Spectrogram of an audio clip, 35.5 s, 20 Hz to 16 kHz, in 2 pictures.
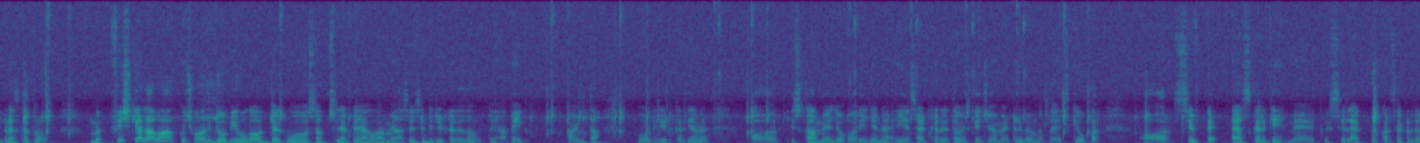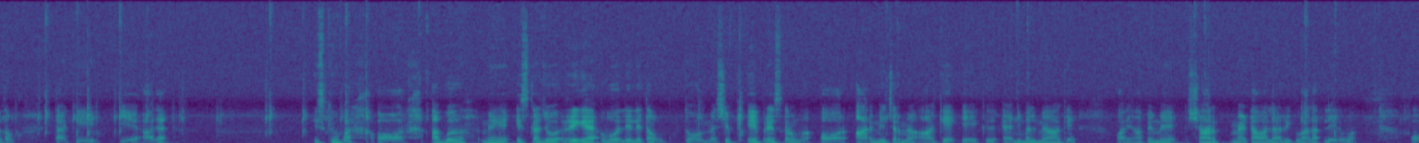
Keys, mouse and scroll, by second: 1.8 ctrl+i, 2.3-3.2 middle drag, 3.2-5.2 scroll up 2, 5.2-6.9 middle drag, 6.9 Delete, 8.3 scroll down 4, 8.6-9.0 middle drag, 9.0-9.4 scroll up 3, 9.4-10.0 shift+middle drag, 10.0-10.6 scroll down 4, 10.6 click, 11.1-12.3 middle drag, 12.3 click, 13.1-14.5 drag, 15.0-15.9 middle drag, 15.9 KP_7, 17.1 shift+s, 19.5-20.0 scroll up 6, 20.0-20.7 shift+middle drag, 20.7 scroll down 2, 21.0-21.8 middle drag, 21.8 shift+s, 22.8-23.6 middle drag, 23.6 scroll down 3, 23.8-24.7 middle drag, 24.7 click, 25.1-26.6 scroll up 3, 26.6-27.1 scroll up 2, 27.1-28.5 scroll down 2, 28.5 shift+a, 30.6-35.3 drag, 35.3-35.4 scroll down 6.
